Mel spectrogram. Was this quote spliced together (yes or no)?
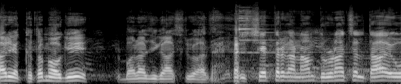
yes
